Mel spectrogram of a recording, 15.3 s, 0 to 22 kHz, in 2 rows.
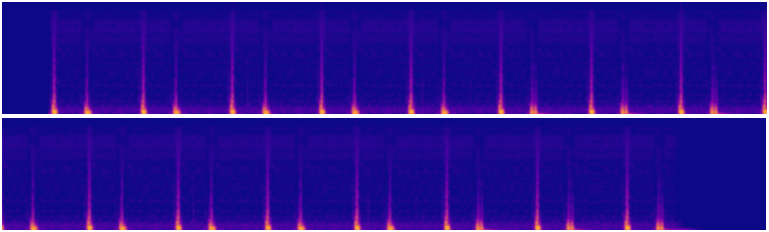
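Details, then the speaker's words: Normal S1 and S2 heart sounds: steady paired lub-dub at about 67 a minute, played as a reference before a mechanical aortic valve replacement click. "I'll give you an example of a mechanical AVR click first I'll play a normal S1 and S2 so those sounds are fresh in your mind for"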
